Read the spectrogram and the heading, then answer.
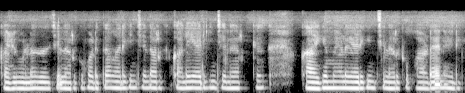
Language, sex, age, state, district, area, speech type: Malayalam, female, 18-30, Kerala, Palakkad, rural, spontaneous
